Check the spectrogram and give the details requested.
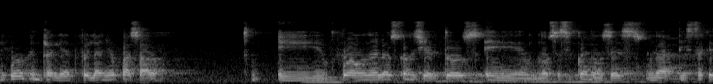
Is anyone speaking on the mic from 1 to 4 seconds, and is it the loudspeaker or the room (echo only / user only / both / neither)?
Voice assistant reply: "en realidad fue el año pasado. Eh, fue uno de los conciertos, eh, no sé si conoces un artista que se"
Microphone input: both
